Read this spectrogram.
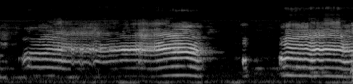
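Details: Newborn female baby weighing 3.5 kg, cleaned and being discharged to her mother, cries loudly with a clear, high-pitched cry in long bursts with a brief pause: a strong, active newborn cry.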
